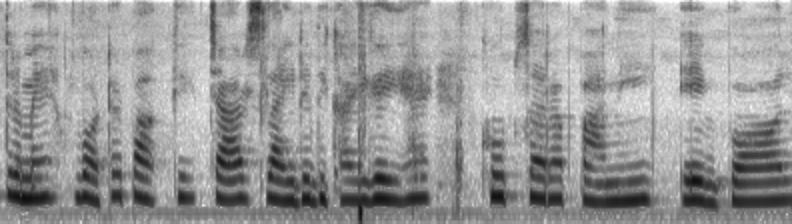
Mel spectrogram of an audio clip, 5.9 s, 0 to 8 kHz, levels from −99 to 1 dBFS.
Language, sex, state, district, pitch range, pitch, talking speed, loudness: Hindi, female, Chhattisgarh, Bilaspur, 220-245 Hz, 235 Hz, 160 wpm, -16 LUFS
